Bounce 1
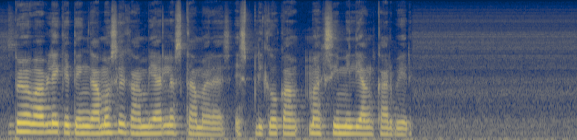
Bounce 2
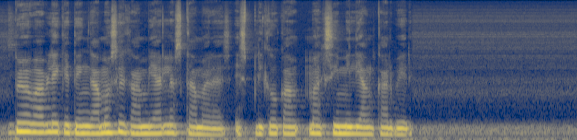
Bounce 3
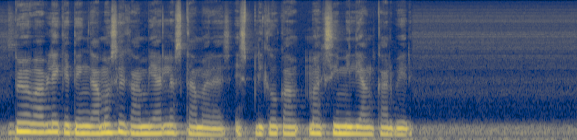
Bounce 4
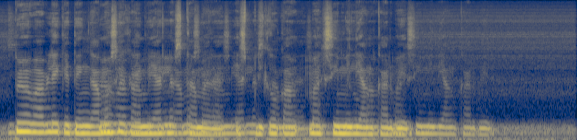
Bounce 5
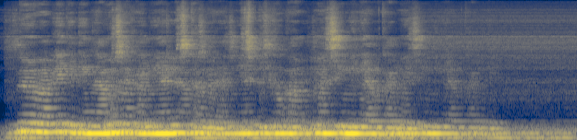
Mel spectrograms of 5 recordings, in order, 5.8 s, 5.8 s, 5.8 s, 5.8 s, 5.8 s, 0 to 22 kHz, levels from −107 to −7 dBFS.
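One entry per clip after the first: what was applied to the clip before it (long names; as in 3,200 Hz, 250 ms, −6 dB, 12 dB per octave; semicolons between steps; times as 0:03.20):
drawn EQ curve 120 Hz 0 dB, 220 Hz +9 dB, 350 Hz +11 dB, 610 Hz −24 dB, 1,400 Hz −7 dB, 6,200 Hz −1 dB, 13,000 Hz +10 dB
parametric band 1,300 Hz −8 dB 1.7 octaves
single-tap delay 826 ms −9.5 dB
convolution reverb RT60 0.40 s, pre-delay 36 ms, DRR −14.5 dB; level −11 dB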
